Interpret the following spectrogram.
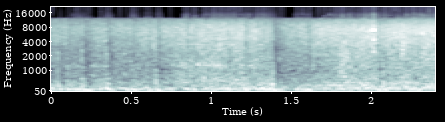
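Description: Loud, steady rough rumble and hiss on the microphone, heaviest in the low end, with no speech.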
